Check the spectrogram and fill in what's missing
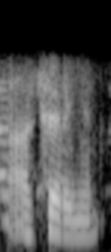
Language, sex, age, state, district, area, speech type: Tamil, female, 45-60, Tamil Nadu, Namakkal, rural, conversation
